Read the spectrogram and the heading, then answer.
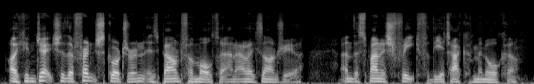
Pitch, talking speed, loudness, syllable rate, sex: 125 Hz, 225 wpm, -20 LUFS, 6.9 syllables/s, male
